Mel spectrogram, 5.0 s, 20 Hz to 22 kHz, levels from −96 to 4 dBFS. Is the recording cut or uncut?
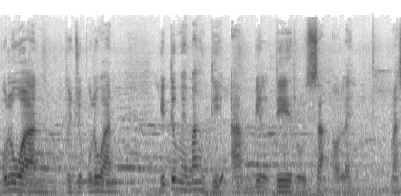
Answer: uncut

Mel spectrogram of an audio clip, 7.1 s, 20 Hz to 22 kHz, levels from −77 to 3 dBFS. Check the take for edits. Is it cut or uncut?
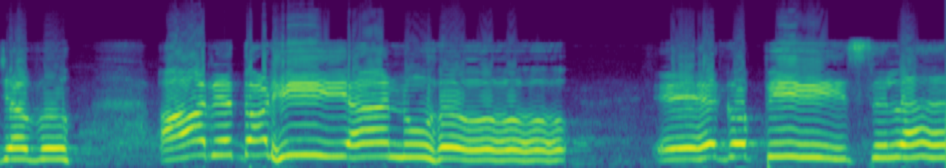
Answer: uncut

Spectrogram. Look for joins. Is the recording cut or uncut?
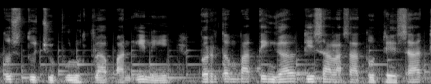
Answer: uncut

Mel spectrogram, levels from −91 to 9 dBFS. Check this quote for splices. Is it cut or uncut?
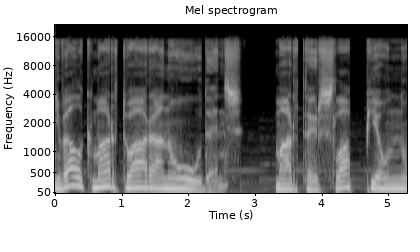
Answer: uncut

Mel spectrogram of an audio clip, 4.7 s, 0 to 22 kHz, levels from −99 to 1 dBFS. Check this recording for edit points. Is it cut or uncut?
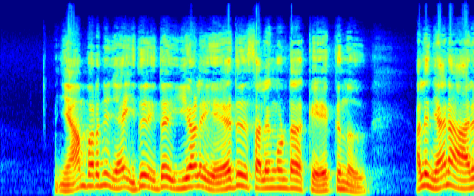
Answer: uncut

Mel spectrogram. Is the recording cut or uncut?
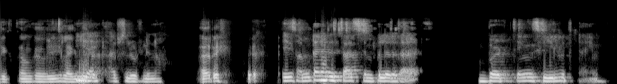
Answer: cut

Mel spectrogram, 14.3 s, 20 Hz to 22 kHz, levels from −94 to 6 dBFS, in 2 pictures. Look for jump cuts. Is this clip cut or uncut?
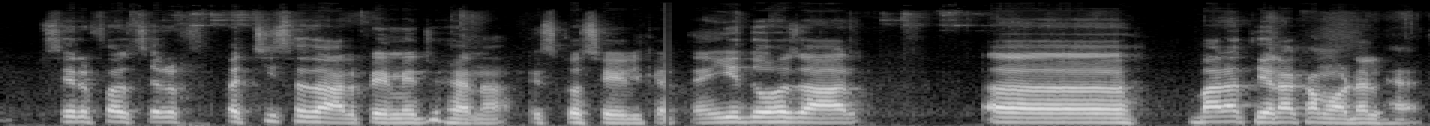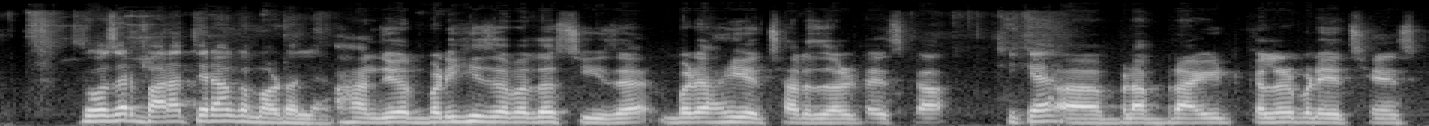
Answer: uncut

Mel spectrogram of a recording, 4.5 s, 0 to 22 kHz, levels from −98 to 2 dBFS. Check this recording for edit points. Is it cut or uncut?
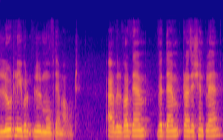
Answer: uncut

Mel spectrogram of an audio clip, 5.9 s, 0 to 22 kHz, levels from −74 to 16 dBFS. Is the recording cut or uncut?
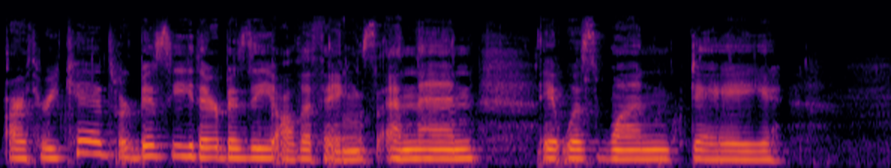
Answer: cut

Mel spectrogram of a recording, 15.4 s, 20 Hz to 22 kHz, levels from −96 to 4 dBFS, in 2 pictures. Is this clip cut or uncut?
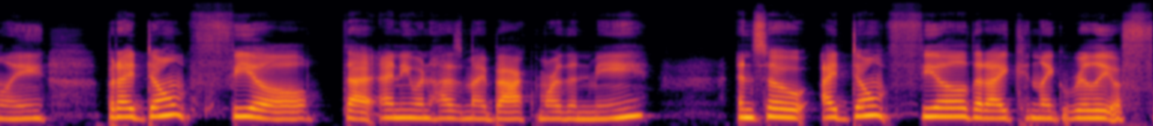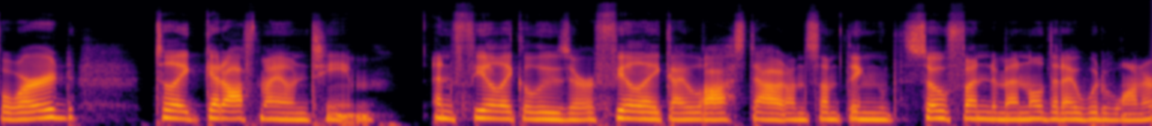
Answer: uncut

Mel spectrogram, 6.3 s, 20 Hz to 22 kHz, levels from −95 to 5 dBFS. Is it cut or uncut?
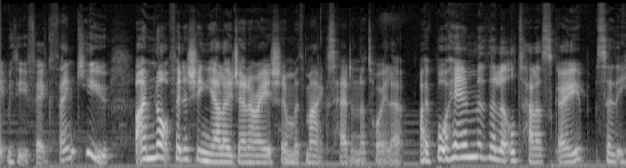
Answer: cut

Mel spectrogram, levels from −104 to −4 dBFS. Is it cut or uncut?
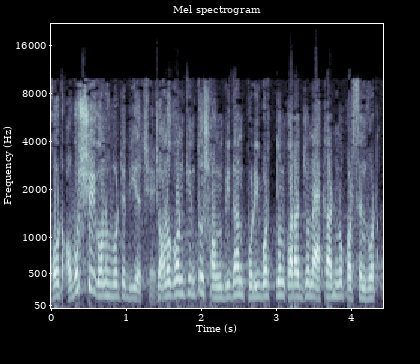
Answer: cut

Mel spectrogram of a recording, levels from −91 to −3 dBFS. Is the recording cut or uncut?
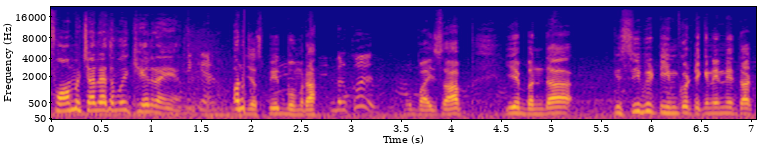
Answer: cut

